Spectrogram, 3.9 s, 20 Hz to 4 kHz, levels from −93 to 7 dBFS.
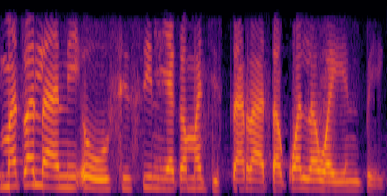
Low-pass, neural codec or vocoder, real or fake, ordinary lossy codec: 3.6 kHz; none; real; AAC, 24 kbps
